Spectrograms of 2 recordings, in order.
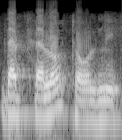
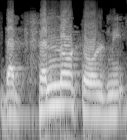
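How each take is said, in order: First: Fellow with one short L; correct pronunciation. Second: Fellow said fel-lo, with doubled L; wrong pronunciation. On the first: Teacher gives learners the corrected sentence, fellow with a single L. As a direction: say fellow lightly as FEL-oh, slow sentence. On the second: Teacher warns learners with a mistaken example, fellow with long L. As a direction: hold the L too long in fellow. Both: Shown as a demonstration. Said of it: "சொல்லக்கூடாது".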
